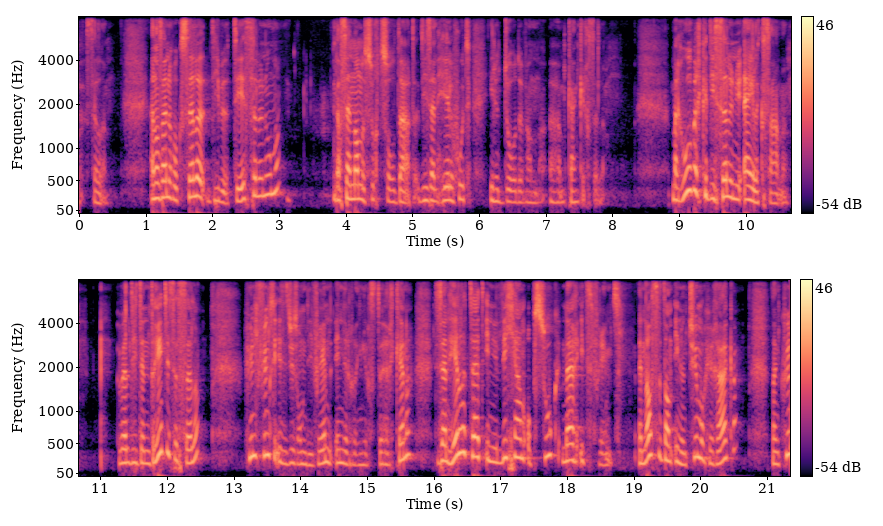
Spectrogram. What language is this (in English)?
Dutch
